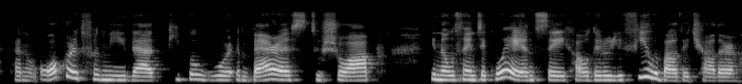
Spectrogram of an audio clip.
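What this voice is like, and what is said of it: Ukrainian accent. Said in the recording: “I, am originally from Ukraine, so obviously I still have an accent ... my accent is still there”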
